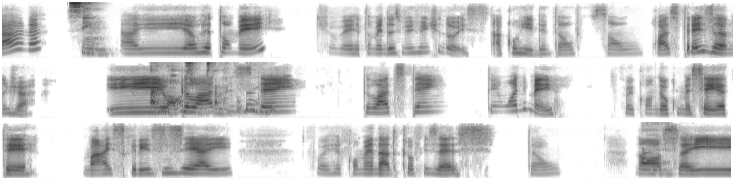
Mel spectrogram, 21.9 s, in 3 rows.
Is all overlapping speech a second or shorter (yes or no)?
no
